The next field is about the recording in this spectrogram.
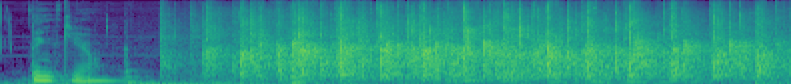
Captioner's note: audience applauds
